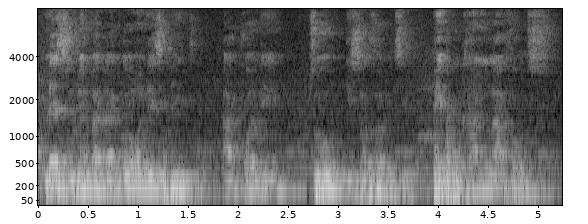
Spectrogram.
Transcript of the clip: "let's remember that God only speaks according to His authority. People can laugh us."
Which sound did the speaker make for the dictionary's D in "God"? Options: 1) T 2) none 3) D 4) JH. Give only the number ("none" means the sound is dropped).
2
